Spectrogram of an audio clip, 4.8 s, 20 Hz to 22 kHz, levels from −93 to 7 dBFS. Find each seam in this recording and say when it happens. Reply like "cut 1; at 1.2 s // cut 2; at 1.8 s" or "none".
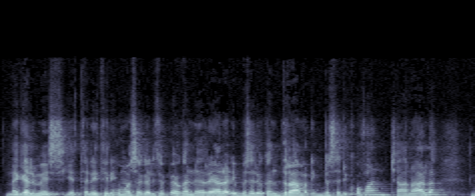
cut 1; at 1.1 s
